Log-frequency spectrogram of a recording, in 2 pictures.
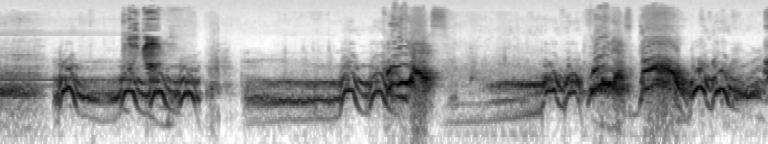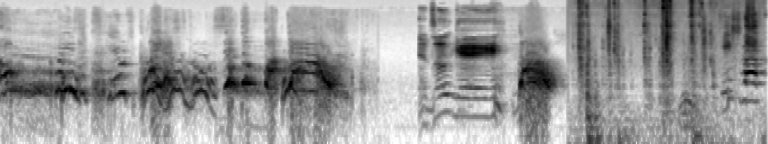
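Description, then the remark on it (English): A large dog howls in long, wavering, drawn-out tones for over ten seconds, then gives a few sharper barks and yips near the end, fairly loud. “Yeah, he's a big dog.”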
